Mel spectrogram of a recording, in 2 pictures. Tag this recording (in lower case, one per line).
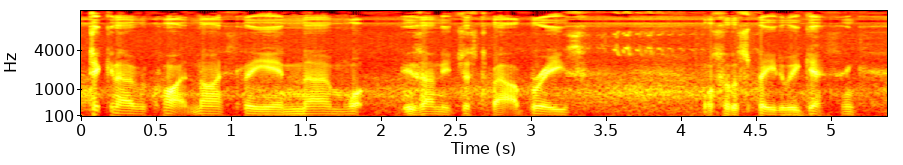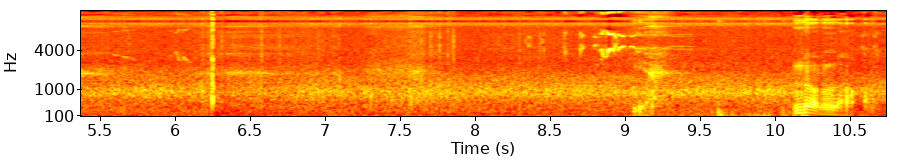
speech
